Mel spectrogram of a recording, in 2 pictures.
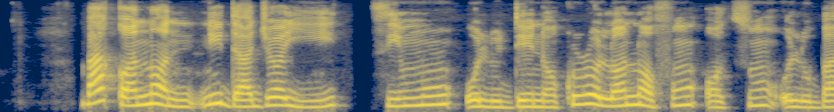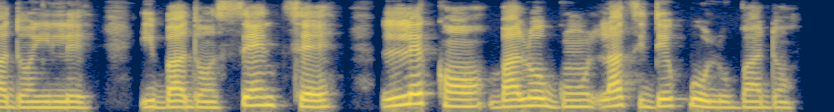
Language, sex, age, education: Yoruba, female, 15-29, tertiary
